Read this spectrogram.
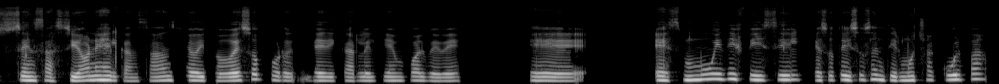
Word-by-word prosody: sensaciones, 185 +1 +3
el 185 - 0
cansancio 180 +3 -3
y 180 - +3
todo 170 0 -2
eso, 185 +6 +2
por 185 -5 -6
dedicarle 175 -1 -3
el 175 - -7
tiempo 180 0 -5
al 180 -1 -2
bebé, 165 0 -4 0.7
eh, 175 -2 0 0.7
es 190 -1 +1
muy 220 +5 +4
difícil. 215 -3 +1
¿Eso 195 +1 -5
te 210 +1 +2
hizo 205 +2 0
sentir 200 -4 0
mucha 200 +2 -2
culpa? 220 +4 0
185 Hz, 130 wpm, -23 LUFS, 175-210 Hz, 0.7 s, muy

